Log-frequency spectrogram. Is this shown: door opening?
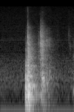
yes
